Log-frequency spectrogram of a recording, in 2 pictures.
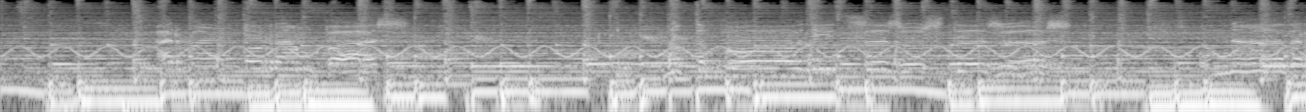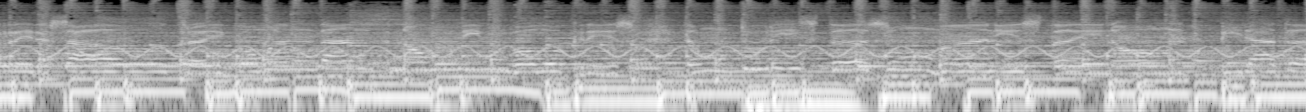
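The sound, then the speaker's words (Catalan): A pop song plays at a steady, full volume with a pulsing bass line and busy layered instruments, including warbling high synth tones. No one talks over it. “Bueno, però deixa escoltar la cançó una mica, home, calla ja.”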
